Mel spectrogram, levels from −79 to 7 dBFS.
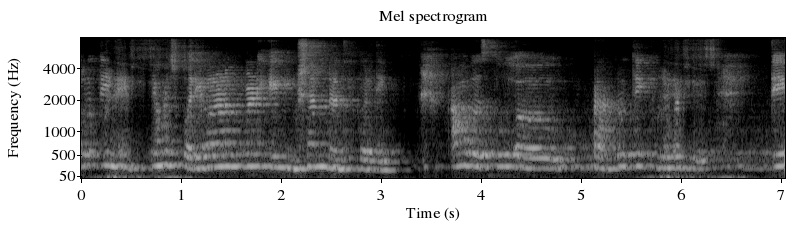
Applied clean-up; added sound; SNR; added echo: neural separator model SepFormer DNS4.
